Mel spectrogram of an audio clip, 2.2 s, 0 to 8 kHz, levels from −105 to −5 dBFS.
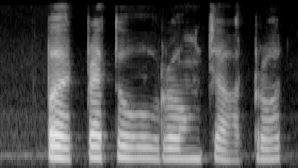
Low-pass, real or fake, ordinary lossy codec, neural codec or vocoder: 7.2 kHz; real; none; none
